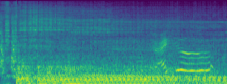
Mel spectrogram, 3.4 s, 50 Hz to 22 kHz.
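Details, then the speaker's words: Fire-damaged CF Moto Z Force 800 cranking on the key with brake cleaner sprayed into the intake: a chugging crank briefly catches and runs rough, then falls back. Fuel issue suspected, possibly fuel lines connected backwards; not confirmed. "Okay, so we definitely got fuel issues."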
